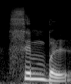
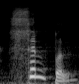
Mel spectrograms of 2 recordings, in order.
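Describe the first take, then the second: First: "symbol", b in place of p; wrong pronunciation. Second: "simple" with a crisp p; correct pronunciation. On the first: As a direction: voice the p of simple into b: "symbol". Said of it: "It's not symbol". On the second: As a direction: say "simple" with p, not b. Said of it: "It's simple". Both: Shown as a demonstration.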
